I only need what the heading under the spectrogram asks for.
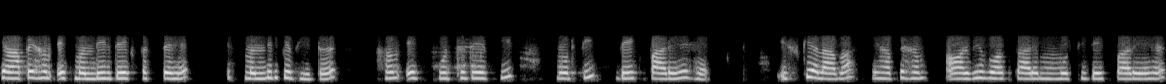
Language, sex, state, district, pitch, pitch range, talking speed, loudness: Hindi, female, Chhattisgarh, Bastar, 275 Hz, 265-295 Hz, 160 wpm, -16 LUFS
